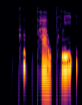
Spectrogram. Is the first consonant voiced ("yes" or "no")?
no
